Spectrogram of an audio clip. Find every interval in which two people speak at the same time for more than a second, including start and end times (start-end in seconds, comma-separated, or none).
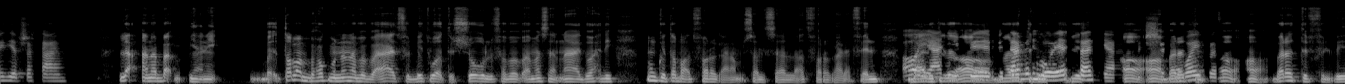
9.0-12.2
